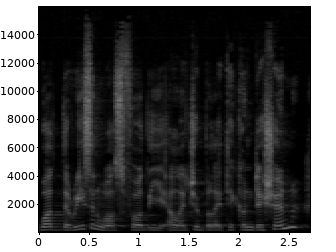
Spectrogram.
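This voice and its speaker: A woman speaks at medium pitch with a Czech accent. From Czech Republic. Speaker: community advocate; public delegate to city council. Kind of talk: council delegation speech. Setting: city council chamber. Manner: formal. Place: hall. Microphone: podium.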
